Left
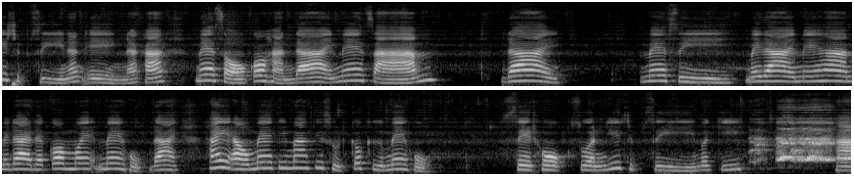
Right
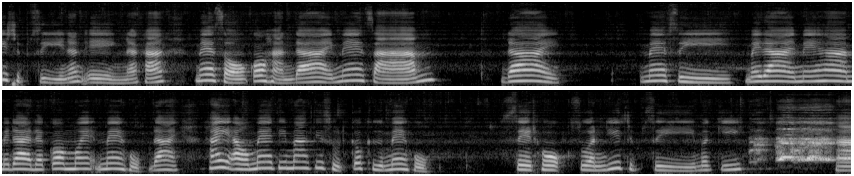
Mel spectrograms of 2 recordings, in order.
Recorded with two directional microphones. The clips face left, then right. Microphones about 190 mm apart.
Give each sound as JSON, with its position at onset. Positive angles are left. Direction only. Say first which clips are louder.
{"t": 0.0, "sound": "speech", "louder": "right 6 dB", "side_deg": -25}
{"t": 13.7, "sound": "speech", "louder": "right 3 dB", "side_deg": -20}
